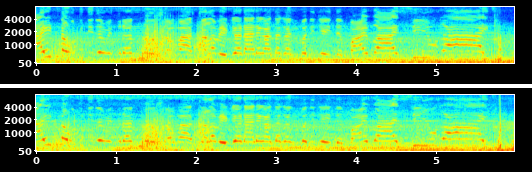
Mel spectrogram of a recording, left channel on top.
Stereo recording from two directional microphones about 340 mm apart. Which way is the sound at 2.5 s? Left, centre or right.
Centre.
